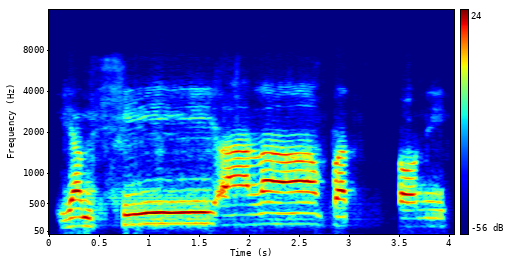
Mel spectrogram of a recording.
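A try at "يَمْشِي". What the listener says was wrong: Ya, shin-nya ya masih kurang ya, enggak apa-apa.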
